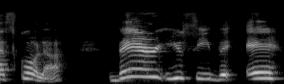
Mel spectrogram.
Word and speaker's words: escola: as well but actually the word when you're writing it down it is escola when you pronounce it if there is a vowel beforehand like here there's an escola then it's yeah it's usually the case that people say scholar okay i hope i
